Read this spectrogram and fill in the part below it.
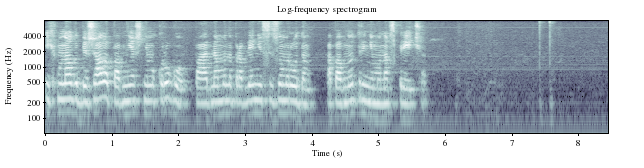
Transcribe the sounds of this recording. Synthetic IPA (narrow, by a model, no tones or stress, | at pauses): ixmno̞ɡəbʲɪʐɑlˠəpɐvnʲe̞ʂnʲɪmʊkɾuɡʊpəɐd̪nɐmunəpɾɐvlʲenʲɪjʊsʲɪzumɾud̪əm | ɐpɐvnut̪ɾʲɪnʲːɪmʊnɐfst̪ɾʲet͡ɕʊ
